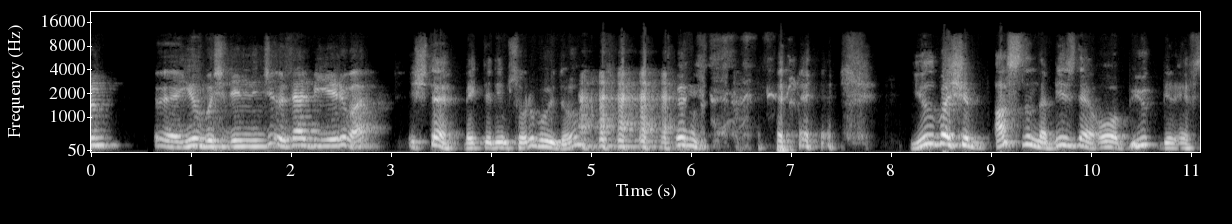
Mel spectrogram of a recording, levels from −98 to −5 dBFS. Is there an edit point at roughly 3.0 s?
yes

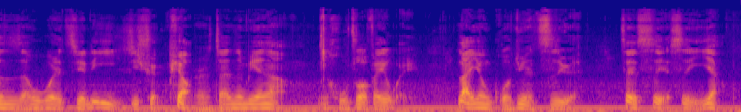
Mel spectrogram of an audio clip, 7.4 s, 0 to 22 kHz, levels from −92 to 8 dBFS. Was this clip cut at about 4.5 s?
no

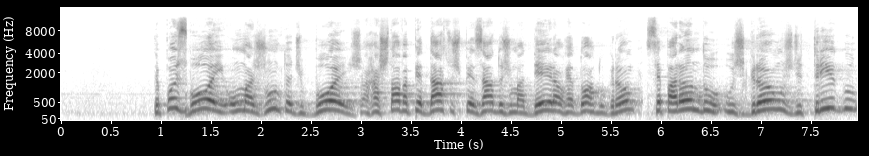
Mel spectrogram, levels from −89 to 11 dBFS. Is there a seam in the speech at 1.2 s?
yes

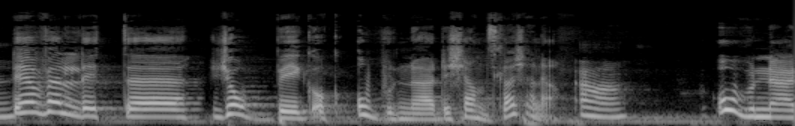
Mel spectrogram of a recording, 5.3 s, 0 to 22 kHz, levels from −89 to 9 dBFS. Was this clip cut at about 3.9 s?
no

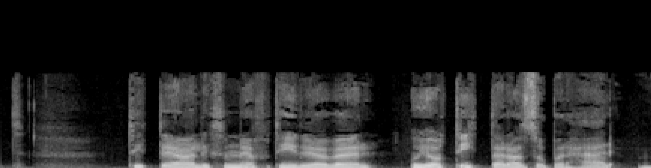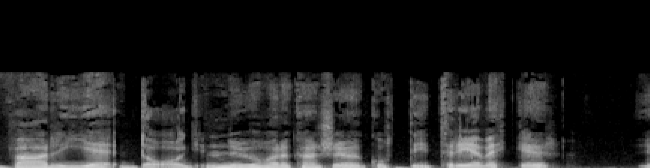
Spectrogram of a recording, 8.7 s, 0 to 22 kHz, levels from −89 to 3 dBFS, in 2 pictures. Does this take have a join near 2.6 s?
yes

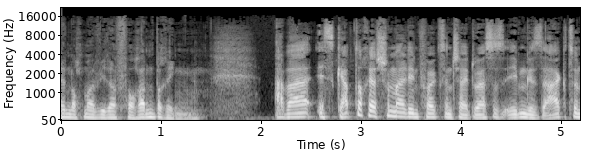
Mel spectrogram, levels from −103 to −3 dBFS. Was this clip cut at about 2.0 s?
no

